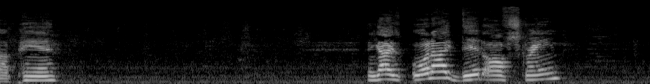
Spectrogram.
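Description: A brush swishes softly across a pan.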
